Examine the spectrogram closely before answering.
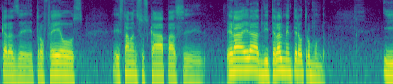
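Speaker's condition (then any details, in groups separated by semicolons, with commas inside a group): No condition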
